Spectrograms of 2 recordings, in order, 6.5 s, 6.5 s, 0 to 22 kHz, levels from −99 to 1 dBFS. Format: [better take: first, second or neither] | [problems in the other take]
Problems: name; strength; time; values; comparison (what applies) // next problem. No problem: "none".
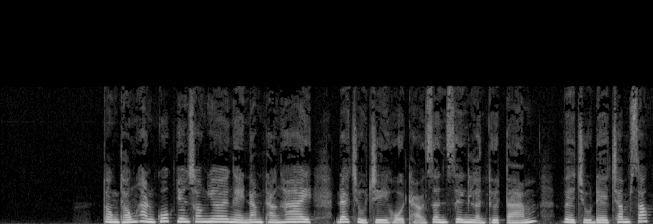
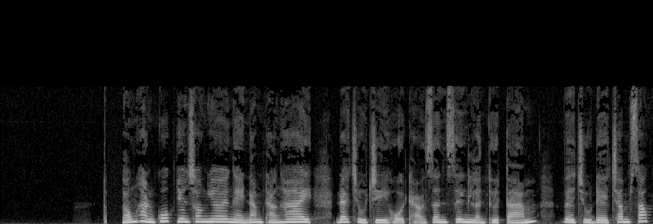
first | audio cutting out; at 1 s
